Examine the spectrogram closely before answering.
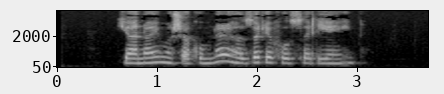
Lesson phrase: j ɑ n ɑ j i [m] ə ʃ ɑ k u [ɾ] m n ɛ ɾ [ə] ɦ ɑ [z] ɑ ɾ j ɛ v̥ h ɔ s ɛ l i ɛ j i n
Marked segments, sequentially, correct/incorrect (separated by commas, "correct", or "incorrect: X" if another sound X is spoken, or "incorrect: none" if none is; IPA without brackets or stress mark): correct, incorrect: none, correct, correct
